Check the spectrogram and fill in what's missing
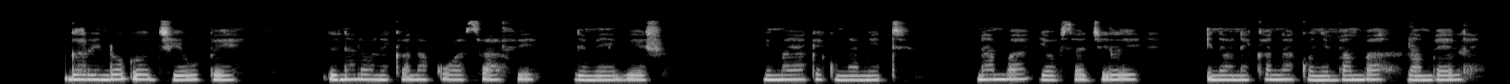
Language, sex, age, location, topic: Swahili, female, 18-24, Nairobi, finance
